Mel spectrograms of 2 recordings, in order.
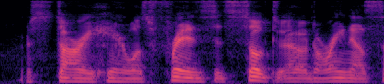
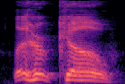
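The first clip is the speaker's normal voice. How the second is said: higher, louder commanding shout; 6 semitones higher, 11 dB louder, slower than usual. A narrator's reading. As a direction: shout the order. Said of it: "shouted the dragon".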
